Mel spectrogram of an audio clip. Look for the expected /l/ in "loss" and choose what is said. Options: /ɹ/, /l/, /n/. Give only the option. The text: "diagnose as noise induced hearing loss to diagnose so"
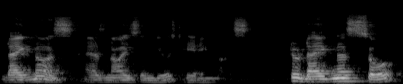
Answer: /n/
